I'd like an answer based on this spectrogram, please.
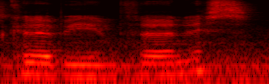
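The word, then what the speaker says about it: Kirkby-in-Furness: next station stop is kirby in furnace pronounced without the k in it kirby is also another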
